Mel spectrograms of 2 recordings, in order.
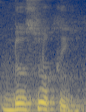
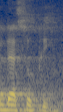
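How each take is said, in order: First: The first vowel is pronounced as "u". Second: The first vowel is pronounced as "a". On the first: The speaker calls it right. "Yang betul Dusuki" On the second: The speaker calls it wrong. "bukan Dasuki"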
